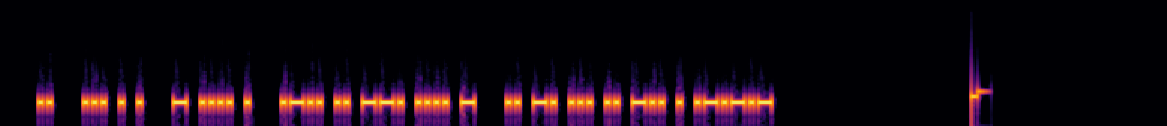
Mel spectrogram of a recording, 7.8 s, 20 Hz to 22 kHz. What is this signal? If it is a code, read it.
Morse code, heard as a keyed tone, about 40 wpm, 700 Hz. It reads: I SEE THE LIGHT INSIDE.
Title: Sentences from Top 1000 Words - Review Part 6 - 40wpm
